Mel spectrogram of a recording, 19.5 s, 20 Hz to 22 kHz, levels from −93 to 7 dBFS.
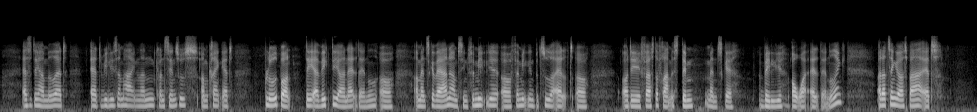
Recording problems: muffled; slightly; fading above 4.5 kHz
high frequencies cut off; slight; nothing above 6.5 kHz

